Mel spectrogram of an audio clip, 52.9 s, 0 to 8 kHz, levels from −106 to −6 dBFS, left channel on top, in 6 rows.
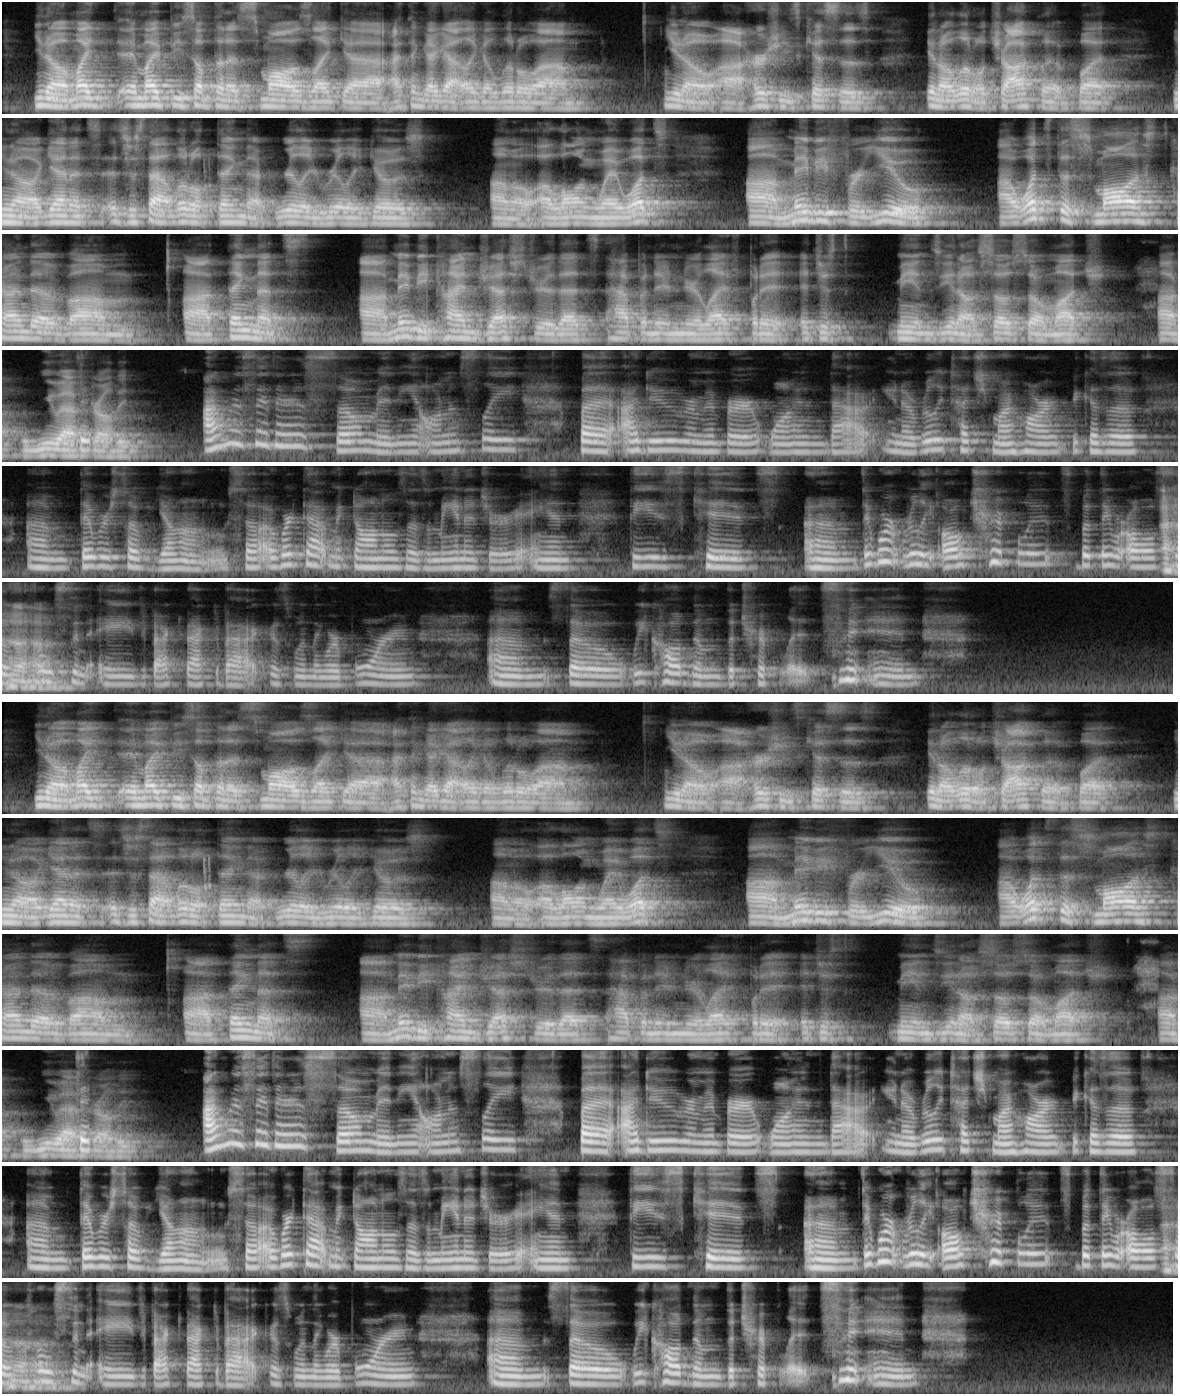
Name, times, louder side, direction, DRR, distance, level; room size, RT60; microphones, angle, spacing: voice 1, 0.2-4.3 5.0-6.5 6.9-8.3 8.8-12.0 12.5-13.7 14.4-15.7 16.3-18.6 19.0-19.7 20.3-23.9 24.3-25.9 26.3-27.4 44.0-44.5, left 2 dB, 40° left, 9 dB, 0.9 m, -25 dB
voice 2, 28.0-35.0 35.5-51.4, right 6 dB, 75° right, 19 dB, 0.4 m, -27 dB
12.0 x 7.7 x 6.7 m, 0.69 s
head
